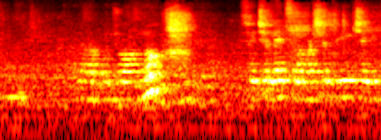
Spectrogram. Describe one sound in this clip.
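A second woman speaks calmly into a microphone.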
